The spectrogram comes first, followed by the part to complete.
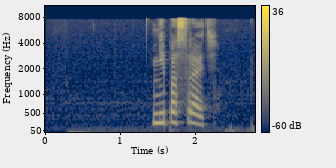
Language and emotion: Russian, neutral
